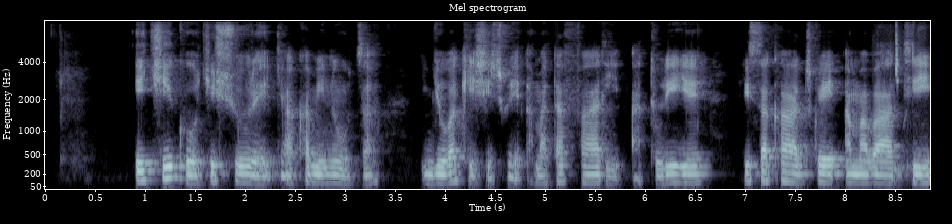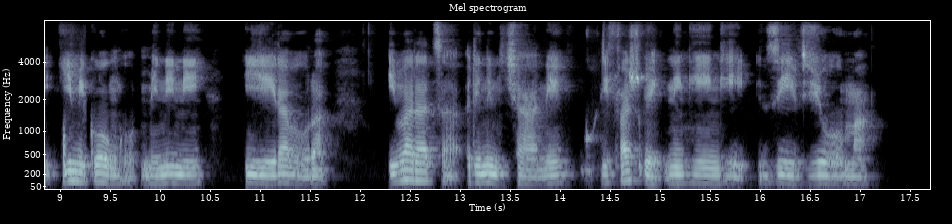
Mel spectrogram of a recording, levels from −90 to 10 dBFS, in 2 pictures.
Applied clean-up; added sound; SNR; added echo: neural mask model Resemble Enhance denoiser.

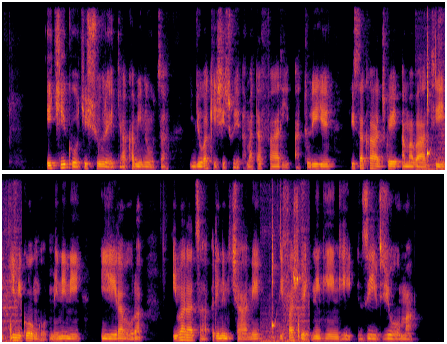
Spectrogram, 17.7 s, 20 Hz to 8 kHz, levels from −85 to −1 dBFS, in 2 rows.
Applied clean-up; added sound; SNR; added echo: none; Drip / Water; 3 dB; none.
